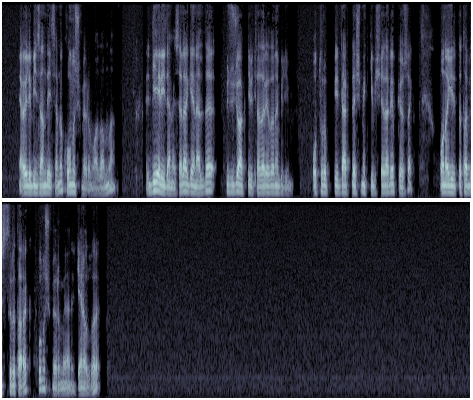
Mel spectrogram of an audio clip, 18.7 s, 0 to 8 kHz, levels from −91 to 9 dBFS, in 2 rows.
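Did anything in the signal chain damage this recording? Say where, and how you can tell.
Yes. The background is gated by the echo canceller, at the call-processing stage. The room sound dips at 1.22–2.35 s, by about 20 dB. It drops about 40 dB at 4.26–4.41 s, 5.55–8.76 s and 9.89–11.47 s. The canceller clamps the microphone while the loudspeaker plays.

An echo leak is also present in the call processing. A delayed copy trails the speech by 119 ms. It is faint at 2.28–3.0 s, about 35 dB down. It is louder at 4.23–5.09 s, about 20 dB down. This is likely residual loudspeaker pickup that the canceller missed.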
